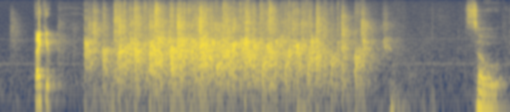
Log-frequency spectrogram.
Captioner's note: clapping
